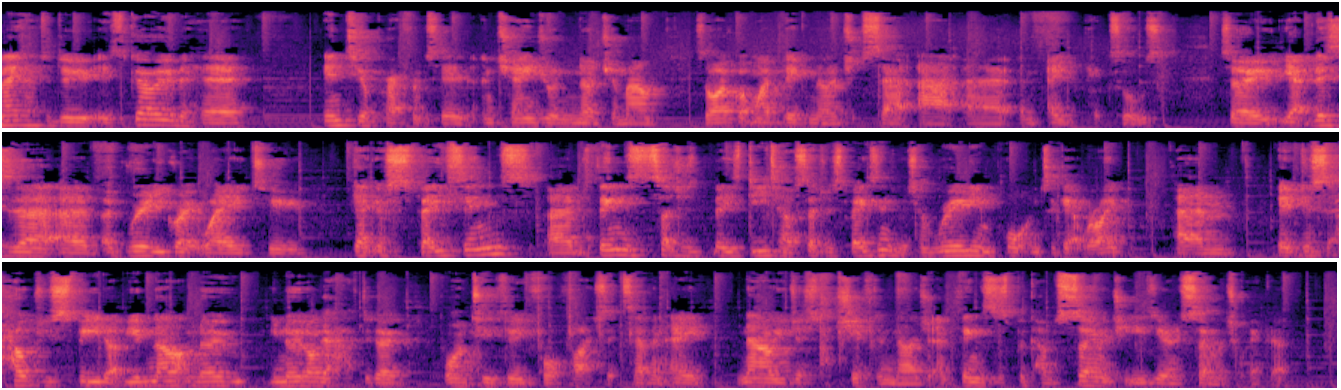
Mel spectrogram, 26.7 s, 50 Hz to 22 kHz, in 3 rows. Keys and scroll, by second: 21.1 Down, 21.3 Down, 21.5 Down, 21.7 Down, 21.9 Down, 22.1 Down, 22.6 Up, 23.9 shift+Down, 24.1 shift+Down.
